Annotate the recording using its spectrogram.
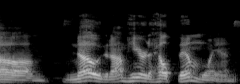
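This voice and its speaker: On a very clean recording with a silent background, a man speaks in a Southern US accent, the sound dry and close with no echo. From US South, North Georgia. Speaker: executive coach. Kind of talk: interview. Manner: repetitive, frequent restarts.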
